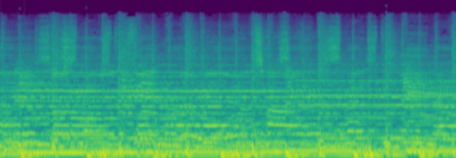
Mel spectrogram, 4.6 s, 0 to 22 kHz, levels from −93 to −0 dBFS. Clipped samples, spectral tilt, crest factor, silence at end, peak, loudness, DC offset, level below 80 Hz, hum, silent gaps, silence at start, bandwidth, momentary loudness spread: under 0.1%; -5.5 dB/octave; 12 dB; 0 s; 0 dBFS; -13 LUFS; under 0.1%; -18 dBFS; none; none; 0 s; 15.5 kHz; 1 LU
